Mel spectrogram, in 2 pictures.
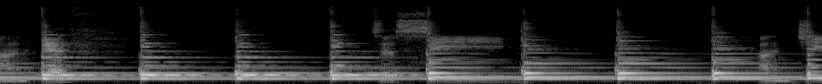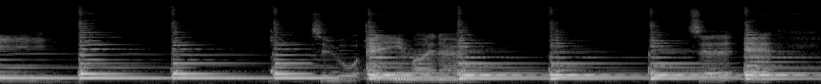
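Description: A ukulele is strummed slowly, one strum about once a second, each chord left to ring, moving through chord changes of a chord progression.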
